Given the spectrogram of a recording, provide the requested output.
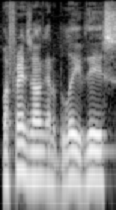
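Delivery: lightly voiced girl gushing in happy disbelief; excited squeal. Retelling the girl's reaction to his return, mock excited. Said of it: "she goes".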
